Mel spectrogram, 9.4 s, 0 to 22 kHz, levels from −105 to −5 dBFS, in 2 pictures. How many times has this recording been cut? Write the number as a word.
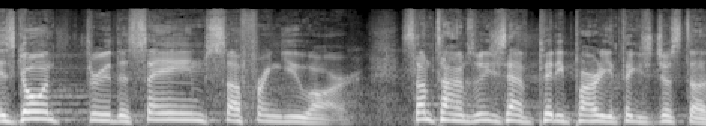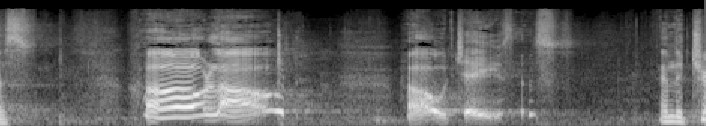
zero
